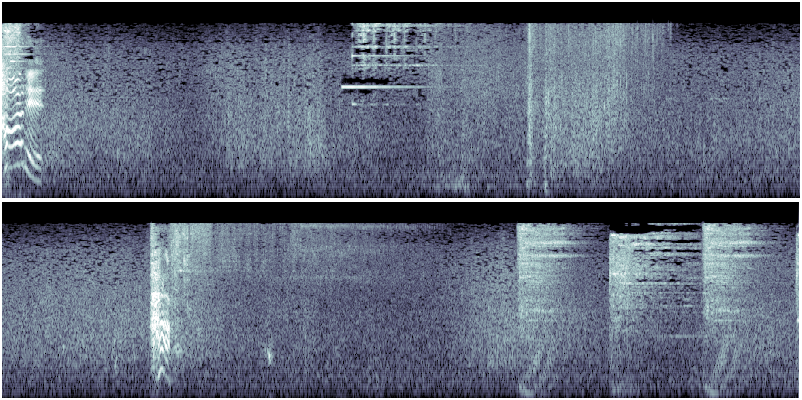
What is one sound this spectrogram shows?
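Water laps gently and steadily.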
